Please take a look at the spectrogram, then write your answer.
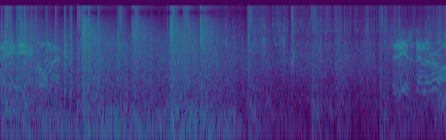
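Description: Soviet cannons fire in a WWW RTS real-time strategy video game, dense booming volleys and rumbling explosions over a continuous bed of battle noise, with game voice lines heard now and then.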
